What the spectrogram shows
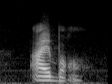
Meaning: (noun) 1. The ball of the eye 2. An instance of eyeballing something 3. Surveillance 4. A readership or viewership 5. A face-to-face meeting 6. A favourite or pet; the apple of someone's eye
- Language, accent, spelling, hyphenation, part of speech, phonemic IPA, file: English, US, eyeball, eye‧ball, noun / verb, /ˈaɪ.bɔl/, En-us-eyeball.ogg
